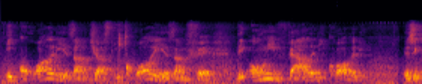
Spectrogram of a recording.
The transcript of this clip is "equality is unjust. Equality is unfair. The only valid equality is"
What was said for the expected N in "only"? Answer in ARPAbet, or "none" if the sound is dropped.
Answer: N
